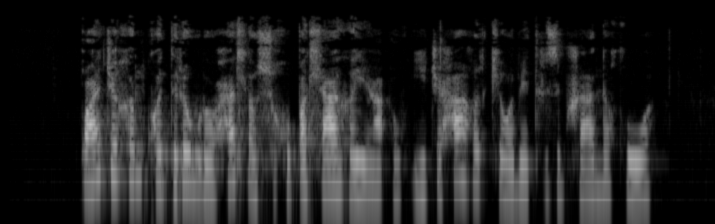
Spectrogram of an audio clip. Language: Kabardian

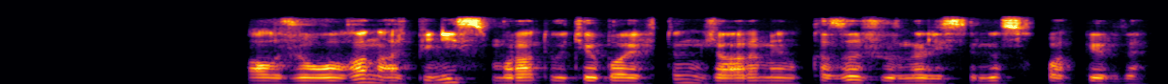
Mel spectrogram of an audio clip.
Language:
Kazakh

